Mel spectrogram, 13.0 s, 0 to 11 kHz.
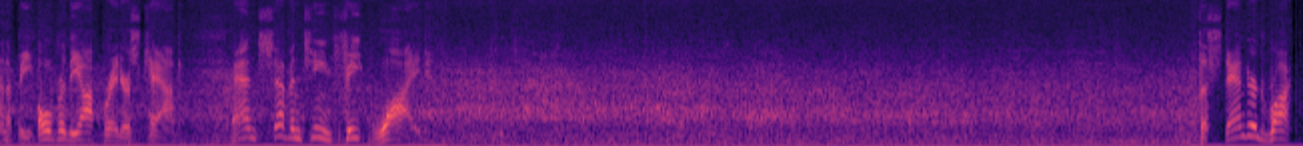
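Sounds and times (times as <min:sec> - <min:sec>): steady rushing noise: 0:00.0 - 0:13.0.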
